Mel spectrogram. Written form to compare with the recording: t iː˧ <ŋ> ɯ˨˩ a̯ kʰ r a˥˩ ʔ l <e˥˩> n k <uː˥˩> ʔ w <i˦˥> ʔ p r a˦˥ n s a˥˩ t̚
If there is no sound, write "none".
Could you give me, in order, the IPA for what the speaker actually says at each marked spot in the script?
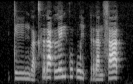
ŋ, e˥˩, u˥˩, i˦˥

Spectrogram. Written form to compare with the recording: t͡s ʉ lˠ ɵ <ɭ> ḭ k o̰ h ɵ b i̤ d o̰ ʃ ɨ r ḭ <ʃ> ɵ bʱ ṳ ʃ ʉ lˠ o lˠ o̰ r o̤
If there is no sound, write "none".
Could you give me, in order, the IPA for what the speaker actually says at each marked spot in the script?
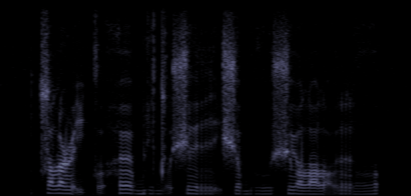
ɭ, ʃ

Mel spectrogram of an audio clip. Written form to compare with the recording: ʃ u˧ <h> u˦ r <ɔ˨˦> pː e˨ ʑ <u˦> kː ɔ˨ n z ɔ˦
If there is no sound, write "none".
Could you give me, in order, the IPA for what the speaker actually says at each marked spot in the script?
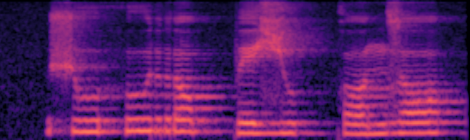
h, ɔ˦, u˨

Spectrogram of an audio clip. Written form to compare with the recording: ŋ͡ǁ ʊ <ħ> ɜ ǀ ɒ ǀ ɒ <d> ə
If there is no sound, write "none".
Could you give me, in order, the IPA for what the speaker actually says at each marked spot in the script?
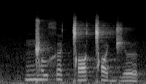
x, d͡ʒ

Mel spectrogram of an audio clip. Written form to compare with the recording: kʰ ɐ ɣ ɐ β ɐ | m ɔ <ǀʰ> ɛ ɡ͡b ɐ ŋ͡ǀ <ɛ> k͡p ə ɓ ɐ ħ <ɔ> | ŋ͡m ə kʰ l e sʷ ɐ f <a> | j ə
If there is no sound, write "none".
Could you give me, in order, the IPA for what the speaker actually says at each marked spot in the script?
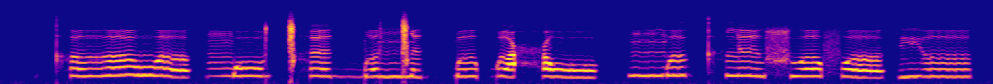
ǀʰ, e, ɔ, ɐ

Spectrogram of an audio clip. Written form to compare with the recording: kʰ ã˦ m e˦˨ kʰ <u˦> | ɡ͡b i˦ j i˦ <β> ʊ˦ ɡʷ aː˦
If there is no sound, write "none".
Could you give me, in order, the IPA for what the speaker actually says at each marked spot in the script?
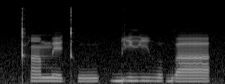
u˦, β

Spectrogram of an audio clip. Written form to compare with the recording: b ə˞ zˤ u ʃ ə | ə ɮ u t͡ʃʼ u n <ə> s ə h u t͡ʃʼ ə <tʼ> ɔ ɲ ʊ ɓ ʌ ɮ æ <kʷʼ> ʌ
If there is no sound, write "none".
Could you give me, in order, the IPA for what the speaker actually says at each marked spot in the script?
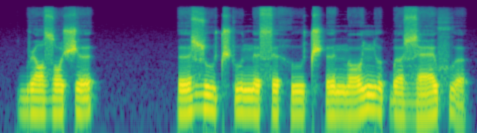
ə, n, xʷ

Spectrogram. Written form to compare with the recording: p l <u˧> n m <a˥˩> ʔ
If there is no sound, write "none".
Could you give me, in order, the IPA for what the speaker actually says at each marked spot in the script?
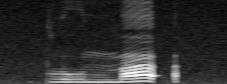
u˧, a˥˩

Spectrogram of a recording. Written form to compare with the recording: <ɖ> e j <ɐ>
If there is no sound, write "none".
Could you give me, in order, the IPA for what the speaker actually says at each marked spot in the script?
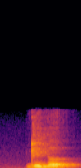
ɖ, ɐ

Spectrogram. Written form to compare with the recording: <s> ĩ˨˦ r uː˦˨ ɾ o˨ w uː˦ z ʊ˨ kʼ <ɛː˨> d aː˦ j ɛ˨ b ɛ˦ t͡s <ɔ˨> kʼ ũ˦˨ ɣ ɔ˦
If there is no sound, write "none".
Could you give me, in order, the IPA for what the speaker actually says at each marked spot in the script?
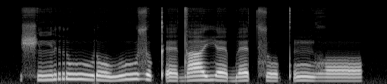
ʃ, ɛ˨, o˨

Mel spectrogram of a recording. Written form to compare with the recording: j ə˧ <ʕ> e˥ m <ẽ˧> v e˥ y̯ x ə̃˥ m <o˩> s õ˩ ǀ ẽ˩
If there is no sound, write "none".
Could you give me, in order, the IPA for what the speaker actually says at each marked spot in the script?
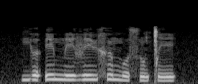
ʔ, e˧, o˩

